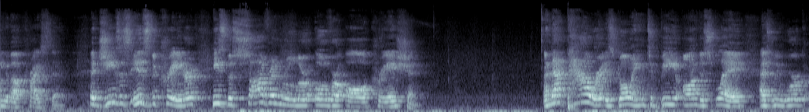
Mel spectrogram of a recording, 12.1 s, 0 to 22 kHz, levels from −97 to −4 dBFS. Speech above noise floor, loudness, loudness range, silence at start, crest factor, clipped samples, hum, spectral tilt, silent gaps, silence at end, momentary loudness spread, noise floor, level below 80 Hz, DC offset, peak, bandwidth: 24 dB; -30 LUFS; 4 LU; 0 s; 18 dB; under 0.1%; none; -5 dB/octave; none; 0 s; 9 LU; -54 dBFS; -54 dBFS; under 0.1%; -12 dBFS; 16.5 kHz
